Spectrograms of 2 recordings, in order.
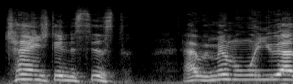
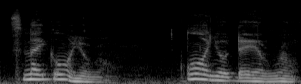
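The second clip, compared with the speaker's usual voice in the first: hushed aside; 4 semitones lower, 12 dB quieter than usual. Real, not acted. Telling someone off-mic to leave.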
